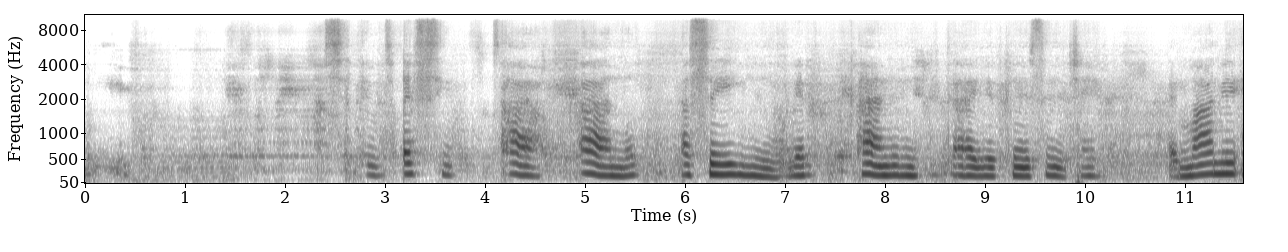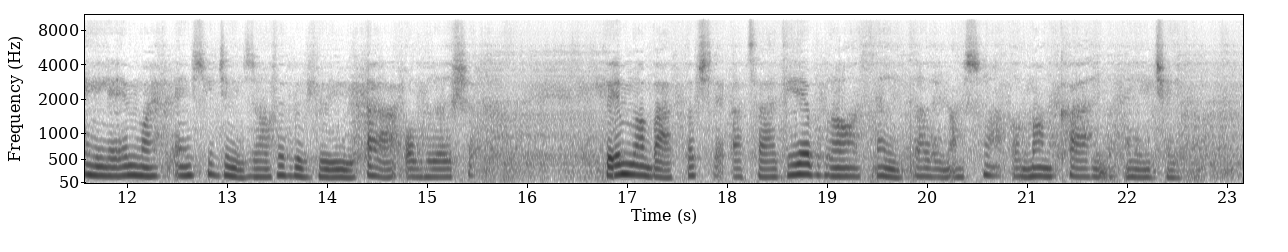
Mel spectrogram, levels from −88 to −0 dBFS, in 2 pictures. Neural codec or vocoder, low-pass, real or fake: codec, 16 kHz in and 24 kHz out, 0.6 kbps, FocalCodec, streaming, 2048 codes; 9.9 kHz; fake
